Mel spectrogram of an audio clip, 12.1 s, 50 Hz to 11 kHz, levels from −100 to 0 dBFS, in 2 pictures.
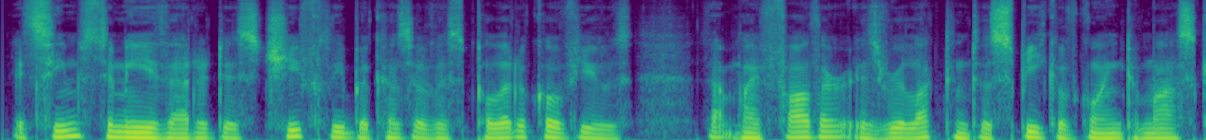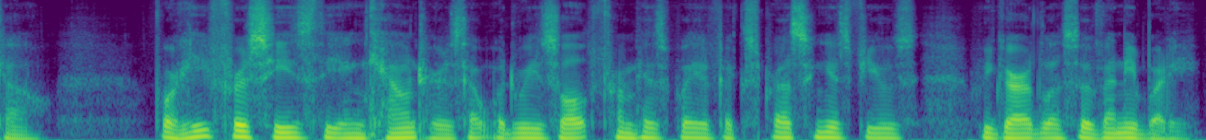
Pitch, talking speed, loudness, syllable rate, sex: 110 Hz, 210 wpm, -19 LUFS, 5.9 syllables/s, male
